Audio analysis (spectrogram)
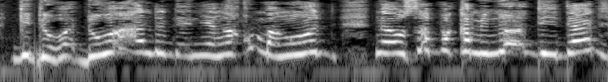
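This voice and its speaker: A woman's voice: sits high, brisk, natural voice. A woman playing a worried, protective older sister with a Filipino accent in a radio drama, emphatic and exasperated. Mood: outraged.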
